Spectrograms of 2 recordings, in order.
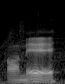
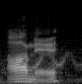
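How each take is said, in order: First: The pitch rises from the first syllable. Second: The pitch falls from the first syllable. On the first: It means candy. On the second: It means rain.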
